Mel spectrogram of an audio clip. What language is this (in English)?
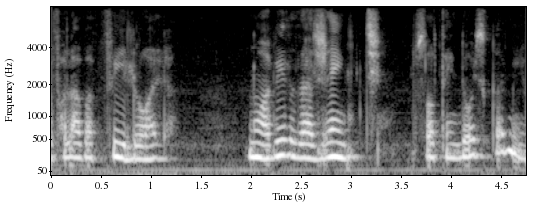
Portuguese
